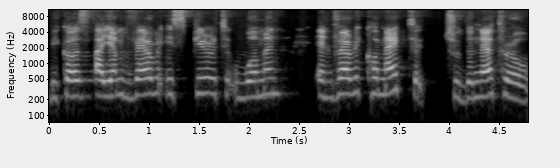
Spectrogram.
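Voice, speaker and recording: A woman with a Portuguese accent speaks at a high pitch in a dark, mellow tone. Her moderate pace and fairly even intonation come through dry and close, with no echo. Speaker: social entrepreneur, institute president. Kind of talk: question at online panel event. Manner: halting, hesitant.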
